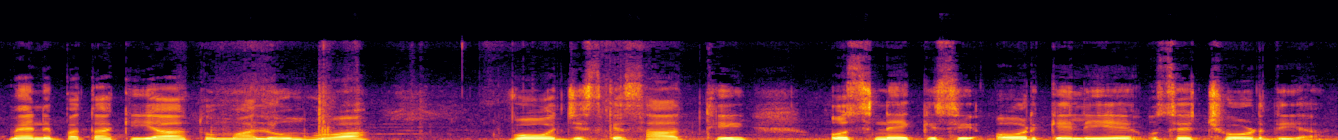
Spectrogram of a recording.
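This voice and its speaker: A man narrating an emotional first-person love story with a steady, even delivery. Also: on the high side, slight background noise.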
